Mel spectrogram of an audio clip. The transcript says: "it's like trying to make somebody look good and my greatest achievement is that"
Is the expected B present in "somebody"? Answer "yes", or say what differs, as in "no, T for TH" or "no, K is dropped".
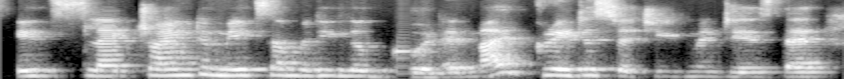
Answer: yes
